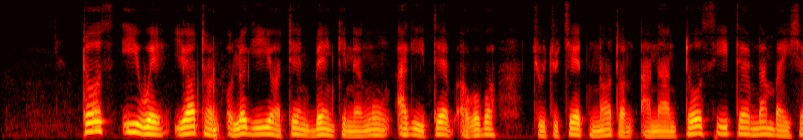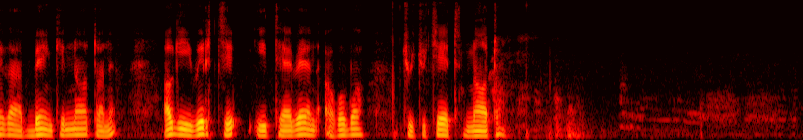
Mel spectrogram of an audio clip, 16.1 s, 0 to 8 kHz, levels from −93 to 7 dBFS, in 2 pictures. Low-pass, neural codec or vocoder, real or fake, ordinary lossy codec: none; none; real; none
